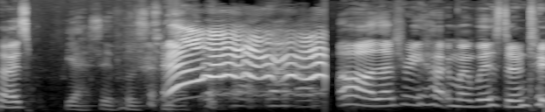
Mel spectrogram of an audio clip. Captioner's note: yells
